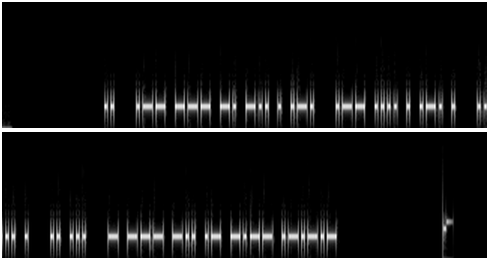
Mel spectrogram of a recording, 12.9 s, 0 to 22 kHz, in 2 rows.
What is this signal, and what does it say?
Morse code, heard as a keyed tone, about 28 wpm, 700 Hz. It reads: I WONDER WHERE HE IS TODAY.
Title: Sentences from Top 1000 Words - Review Part 3 - 28wpm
